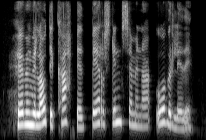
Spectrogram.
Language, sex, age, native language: Icelandic, female, 15, Icelandic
